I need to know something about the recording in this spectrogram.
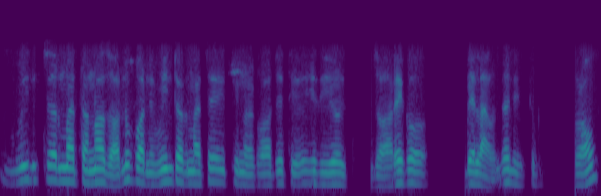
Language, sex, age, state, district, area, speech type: Nepali, male, 30-45, West Bengal, Kalimpong, rural, conversation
